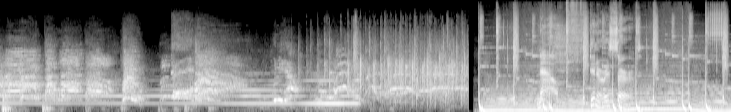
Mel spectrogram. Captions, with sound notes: (audience applauding) (bright upbeat music) Now, dinner is served.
